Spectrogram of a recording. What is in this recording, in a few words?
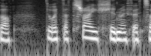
"traill", Welsh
